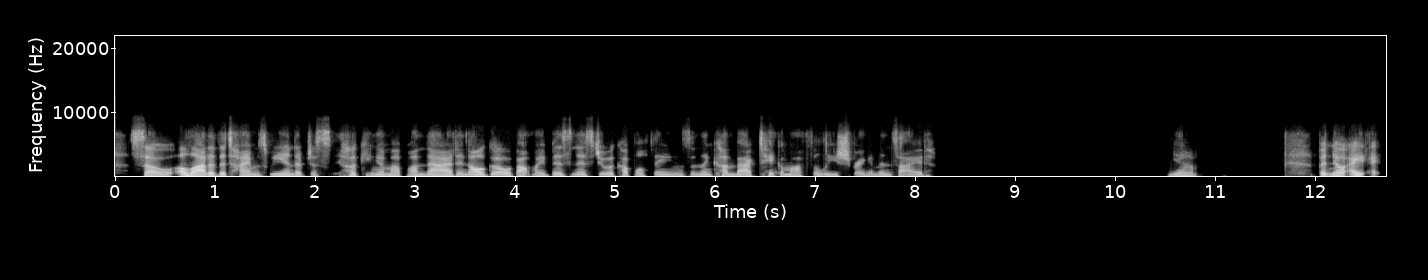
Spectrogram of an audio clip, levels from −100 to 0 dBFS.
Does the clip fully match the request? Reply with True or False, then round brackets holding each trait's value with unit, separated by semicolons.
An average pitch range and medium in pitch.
False (2.0 semitones; 170 Hz)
